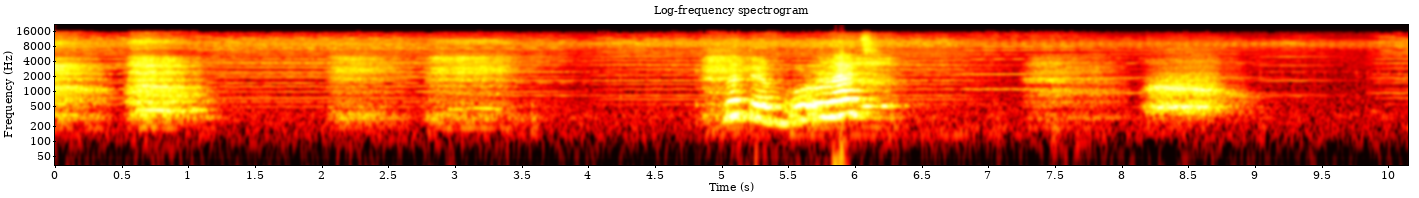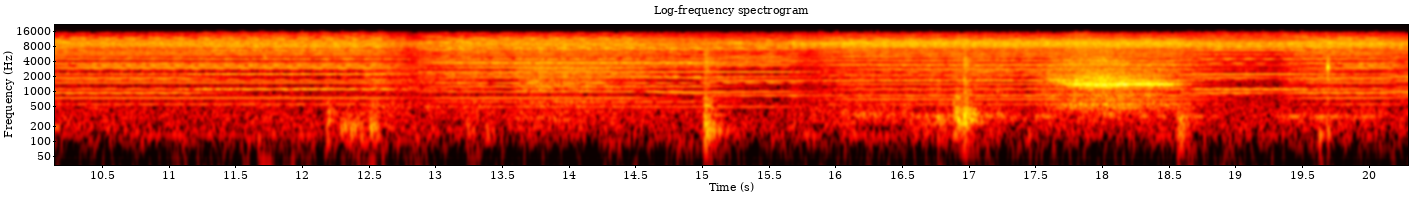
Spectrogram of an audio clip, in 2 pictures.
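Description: Spoken dialogue over soft background music of sustained, string-like tones, with the loudest, most wavering voice about five seconds in.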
